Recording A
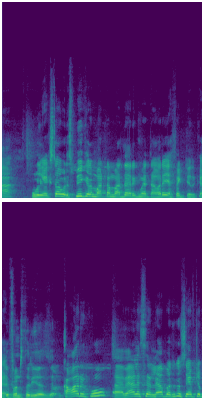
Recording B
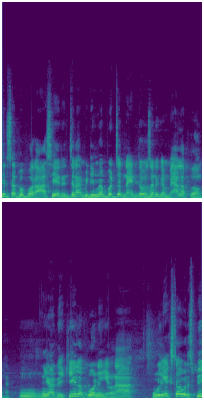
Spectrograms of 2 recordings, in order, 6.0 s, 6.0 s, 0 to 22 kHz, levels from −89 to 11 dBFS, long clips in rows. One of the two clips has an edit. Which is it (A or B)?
A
